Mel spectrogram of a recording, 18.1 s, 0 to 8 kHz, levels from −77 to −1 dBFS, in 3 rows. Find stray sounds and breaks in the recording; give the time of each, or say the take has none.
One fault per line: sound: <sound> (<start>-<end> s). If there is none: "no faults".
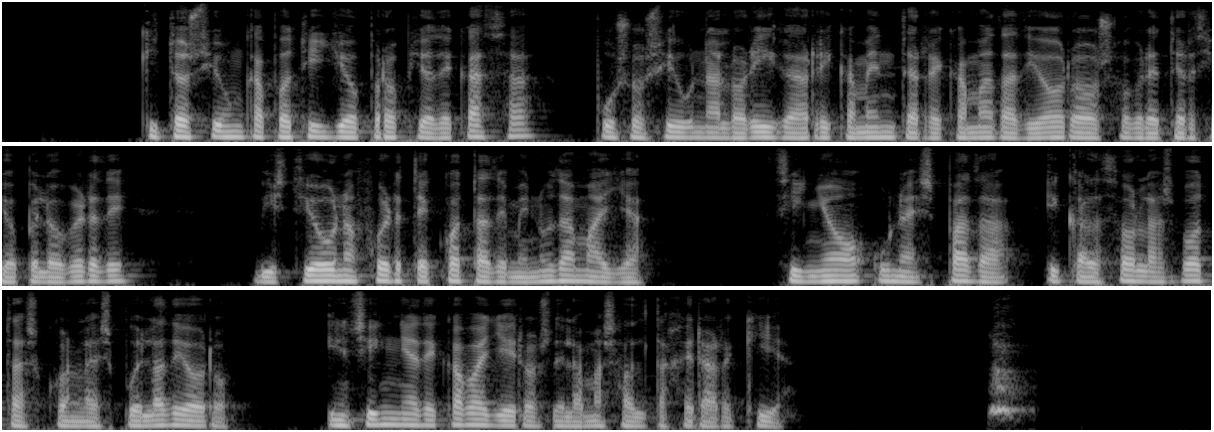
sound: bark (17.0-17.3 s)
